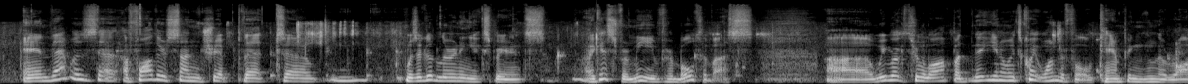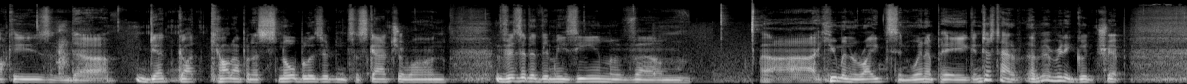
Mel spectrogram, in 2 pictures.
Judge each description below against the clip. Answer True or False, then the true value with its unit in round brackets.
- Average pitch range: False (6.3 semitones)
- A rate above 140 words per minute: True (170 wpm)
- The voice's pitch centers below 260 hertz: True (135 Hz)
